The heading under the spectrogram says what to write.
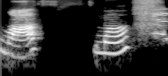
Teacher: put the tongue between the teeth and you blow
